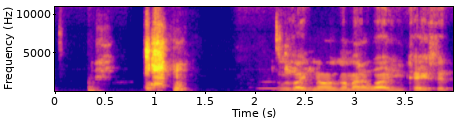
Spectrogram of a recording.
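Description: A single sharp sneeze bursts out near the start, close and loud, after a brief vocal sound; a person then talks steadily through the rest.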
